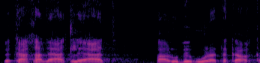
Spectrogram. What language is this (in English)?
Hebrew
